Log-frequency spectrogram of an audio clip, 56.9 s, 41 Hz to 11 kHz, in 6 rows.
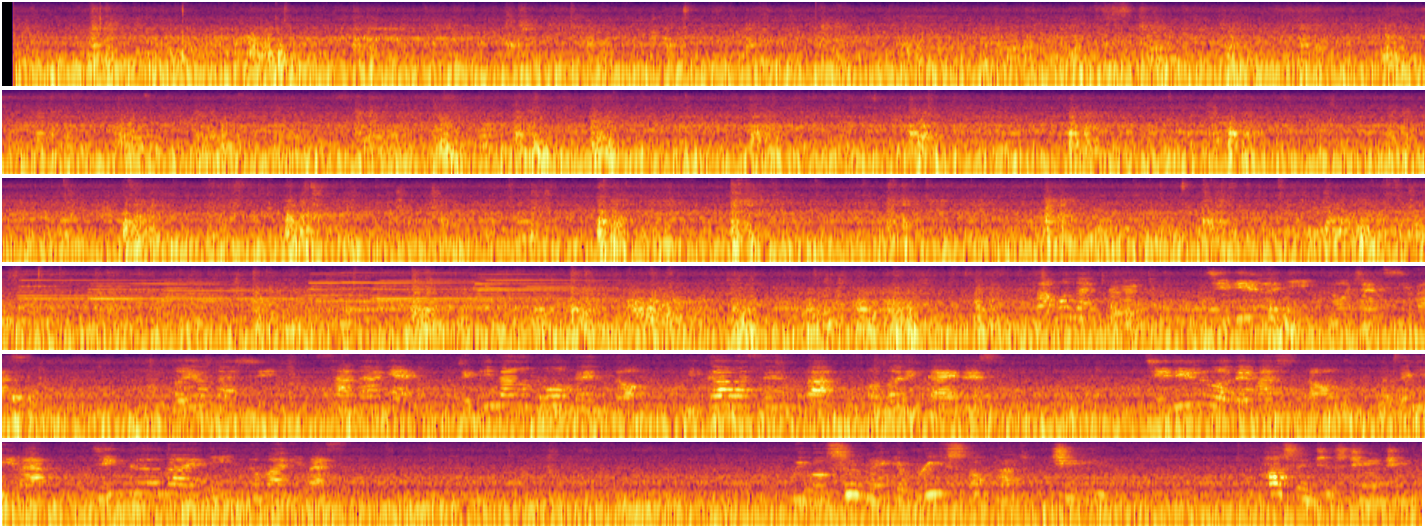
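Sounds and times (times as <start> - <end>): train wheels rumbling on rails: 0.1 - 56.9
recorded station announcement: 35.4 - 38.2, 39.1 - 44.6, 45.6 - 49.7, 52.7 - 54.9, 55.8 - 56.9.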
